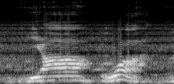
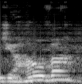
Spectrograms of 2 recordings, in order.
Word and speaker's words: Yahweh: remember the syllabic structure, which is Yahweh, Yahweh. And so by doing that, we can see clearly that the Greek modern Hebrew is an error here by saying Jehovah. There's no long O, ho, as in Jehovah.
